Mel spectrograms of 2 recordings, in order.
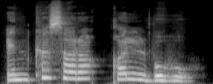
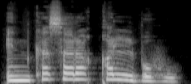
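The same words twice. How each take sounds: The two takes are said the same way.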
